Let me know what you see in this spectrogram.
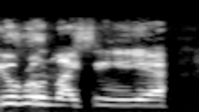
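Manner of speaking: screaming, pitched high. Retelling what a senior screamed at the coach: imitating someone screaming. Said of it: "he screamed at Coach Manos".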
